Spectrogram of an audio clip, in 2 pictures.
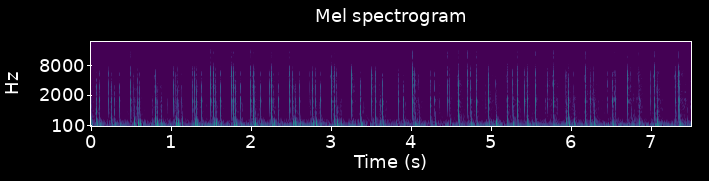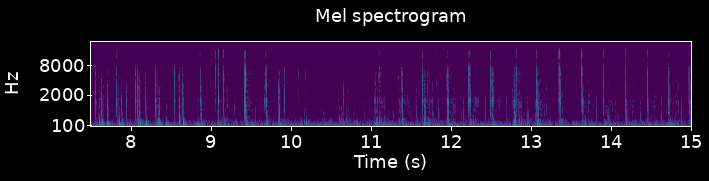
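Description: Long acrylic nails tap rapidly and irregularly on a small, full plastic hand sanitizer bottle in a pink silicone holder with a paper tag. Dozens of short, dry clicks with a dull low thump run steadily through the whole clip, each dying away almost instantly.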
